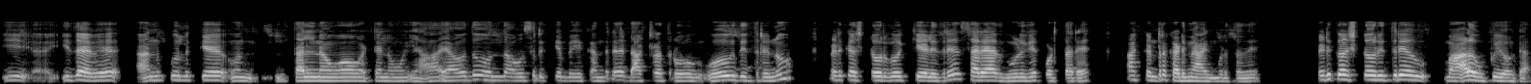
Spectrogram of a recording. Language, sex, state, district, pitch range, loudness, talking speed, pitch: Kannada, female, Karnataka, Bellary, 165-200 Hz, -20 LUFS, 115 wpm, 180 Hz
